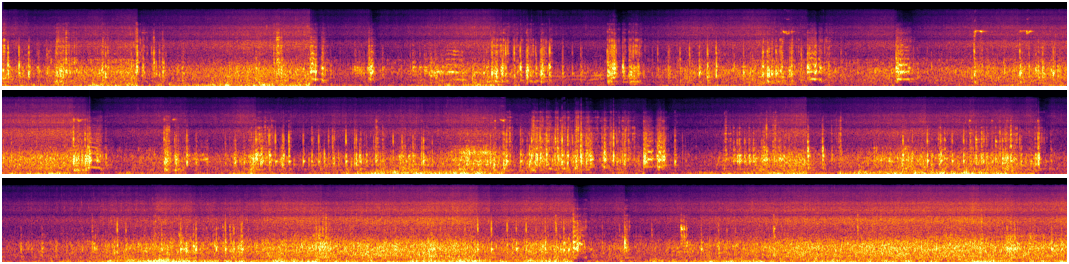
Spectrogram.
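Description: Wind buffeting a camera microphone over the rush and splash of water along a sailboat's hull as it sails heeled. The noise surges and drops unevenly, with several brief sudden lulls.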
